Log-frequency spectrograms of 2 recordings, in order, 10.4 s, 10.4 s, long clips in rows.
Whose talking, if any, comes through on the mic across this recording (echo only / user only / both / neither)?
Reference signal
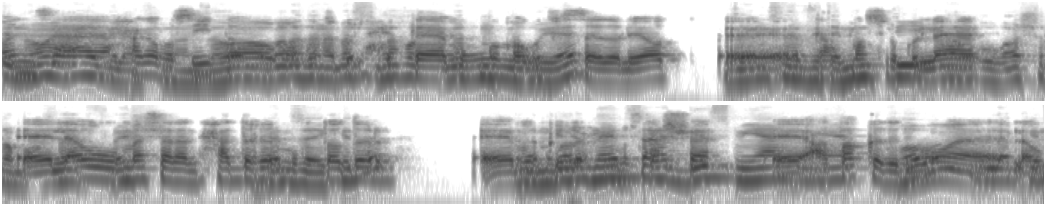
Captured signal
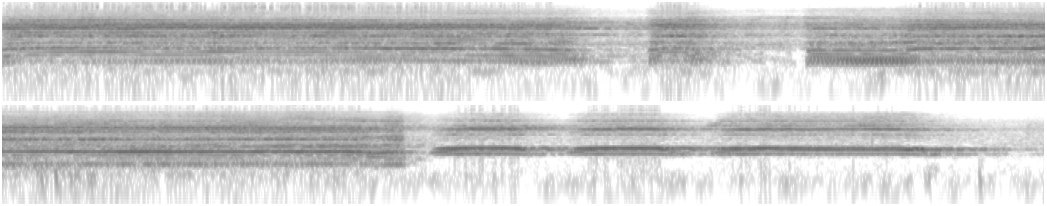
neither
